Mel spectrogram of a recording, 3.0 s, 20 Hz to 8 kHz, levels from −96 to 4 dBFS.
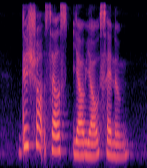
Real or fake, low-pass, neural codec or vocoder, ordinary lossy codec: fake; 7.2 kHz; vocoder, 44.1 kHz, 128 mel bands every 256 samples, BigVGAN v2; none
